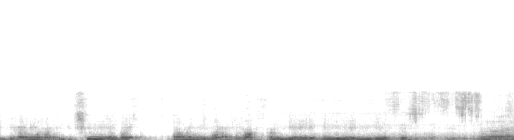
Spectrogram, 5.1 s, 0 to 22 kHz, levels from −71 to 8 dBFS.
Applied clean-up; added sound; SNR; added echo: neural separator model SepFormer DNS4.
